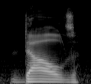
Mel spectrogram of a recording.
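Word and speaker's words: Dall's: a kind of sheep sound next is oh doll's porpoise or it is as it's spelled poor poise d-a-l-l apostrophe s it is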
